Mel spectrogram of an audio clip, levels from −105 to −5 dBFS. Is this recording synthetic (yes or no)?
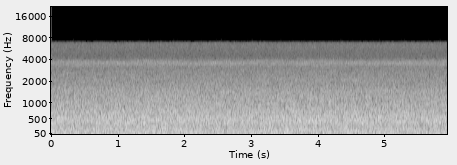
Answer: no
